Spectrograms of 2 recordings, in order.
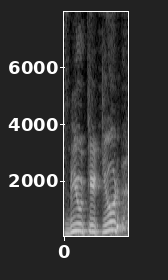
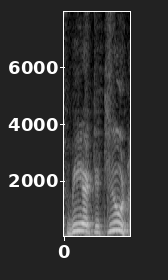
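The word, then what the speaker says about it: beatitude: अब भाई इस शब्द को देख के पहले तो मुझे ये लगा कि लिखा हुआ है ब्यूटीट्यूड, मतलब ब्यूटी से रिलेटेड होगा, लेकिन इसकी प्रोनाउंसिएशन है बीएटीट्यूड।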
